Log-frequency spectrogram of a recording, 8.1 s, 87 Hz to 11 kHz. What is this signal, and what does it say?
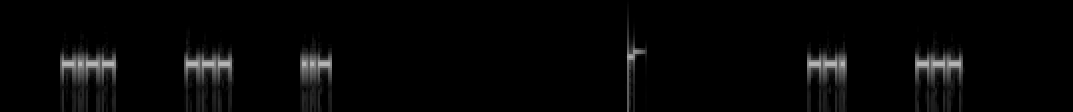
Morse code, heard as a keyed tone, about 40 wpm, spaced as for 14 wpm, 700 Hz. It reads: YOU GO
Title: 6x Character Spacing - Top 500 Words - 40wpm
